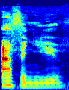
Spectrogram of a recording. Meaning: A broad street, especially one bordered by trees or, in cities laid out in a grid pattern, one that is on a particular side of the city or that runs in a particular direction
- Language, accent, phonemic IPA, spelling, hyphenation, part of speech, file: English, UK, /ˈæv.əˌnjuː/, avenue, av‧e‧nue, noun, En-uk-avenue.ogg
